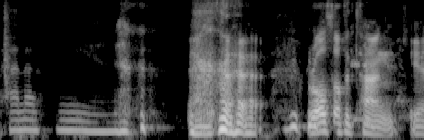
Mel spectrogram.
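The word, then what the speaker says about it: Hanne Mjøen: That's how you pronounce the name, Hanne Mjoen.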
